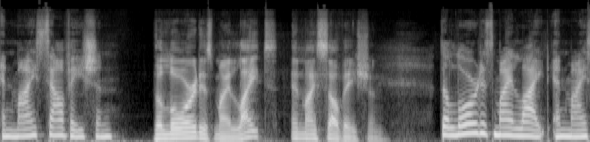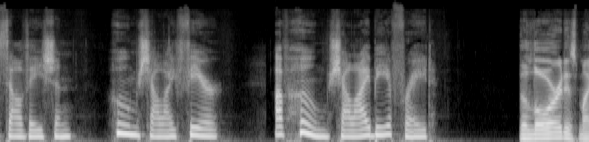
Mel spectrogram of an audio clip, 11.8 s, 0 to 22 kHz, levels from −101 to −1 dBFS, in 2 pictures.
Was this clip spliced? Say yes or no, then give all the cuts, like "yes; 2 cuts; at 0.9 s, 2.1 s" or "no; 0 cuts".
yes; 1 cut; at 8.6 s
